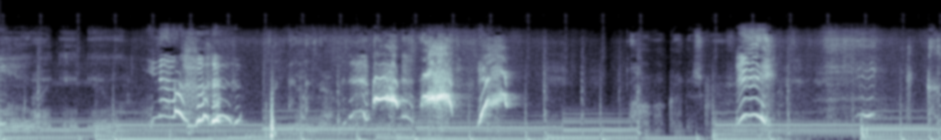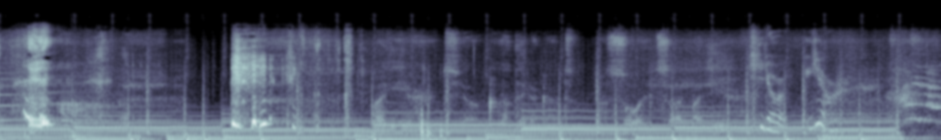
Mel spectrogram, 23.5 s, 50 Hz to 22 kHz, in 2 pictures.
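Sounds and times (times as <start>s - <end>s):
person screaming and yelping while playing a video game: 1.9s - 2.8s, 4.3s - 6.5s, 9.2s - 9.7s
laughter: 2.1s - 3.0s, 12.0s - 12.6s, 14.6s - 16.3s.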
